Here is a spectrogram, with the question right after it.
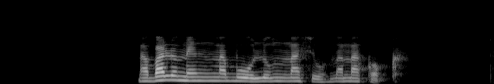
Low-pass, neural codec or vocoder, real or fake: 3.6 kHz; codec, 16 kHz, 4 kbps, FunCodec, trained on Chinese and English, 50 frames a second; fake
